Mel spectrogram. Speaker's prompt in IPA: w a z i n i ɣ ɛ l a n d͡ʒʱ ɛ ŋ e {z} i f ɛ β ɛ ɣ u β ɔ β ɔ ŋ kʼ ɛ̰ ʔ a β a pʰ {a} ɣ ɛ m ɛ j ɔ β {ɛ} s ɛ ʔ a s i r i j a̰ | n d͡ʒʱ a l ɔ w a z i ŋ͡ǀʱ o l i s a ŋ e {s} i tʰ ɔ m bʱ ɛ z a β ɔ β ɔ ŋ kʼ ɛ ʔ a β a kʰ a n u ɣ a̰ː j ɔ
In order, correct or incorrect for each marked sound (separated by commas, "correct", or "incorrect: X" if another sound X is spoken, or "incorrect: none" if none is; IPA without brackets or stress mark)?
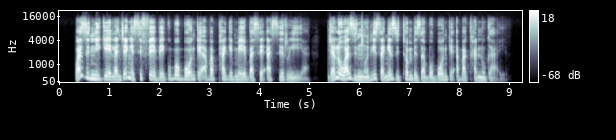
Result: incorrect: s, correct, incorrect: a, incorrect: z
